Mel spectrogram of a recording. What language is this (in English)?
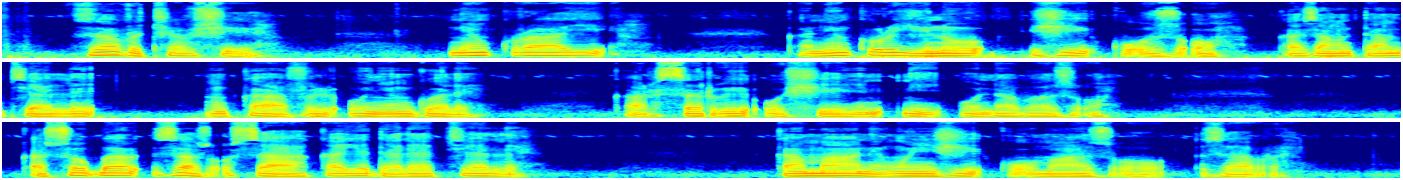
Dagbani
